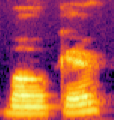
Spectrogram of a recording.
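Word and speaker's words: בֹּקֶר: with a media holam and shows the accent over the first syllable, boker. Why so? Because the media holam is always accented when it occurs in a word.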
